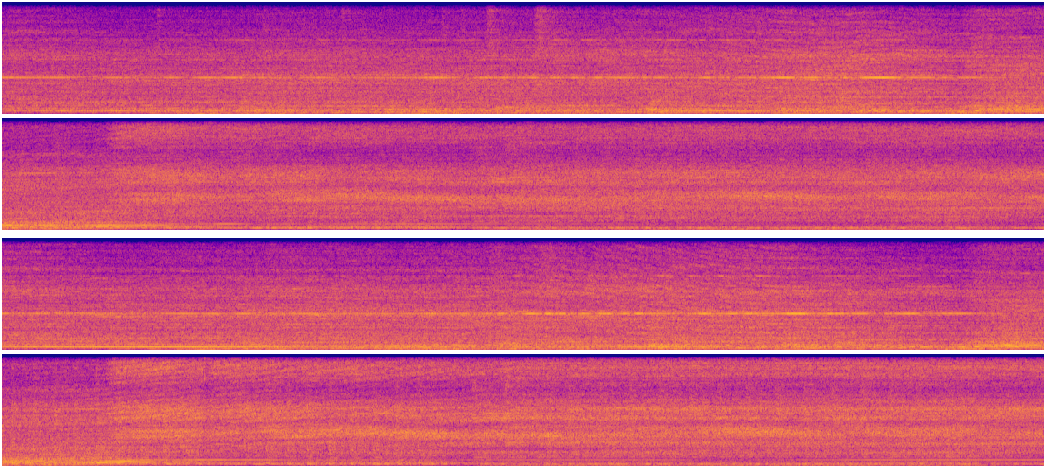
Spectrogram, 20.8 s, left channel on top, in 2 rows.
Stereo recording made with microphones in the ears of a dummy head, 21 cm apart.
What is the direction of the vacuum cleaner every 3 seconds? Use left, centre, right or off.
right, right, centre, centre, right, right, right.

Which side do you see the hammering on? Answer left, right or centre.
right.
